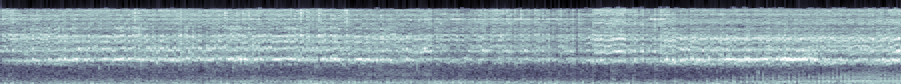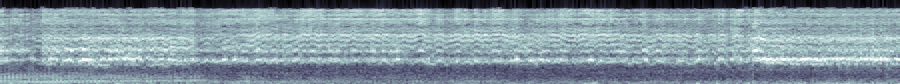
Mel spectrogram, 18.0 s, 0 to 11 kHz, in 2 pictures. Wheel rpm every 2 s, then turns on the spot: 110, 110, 120, 120, 110, 110, 120, 110, 110.
none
